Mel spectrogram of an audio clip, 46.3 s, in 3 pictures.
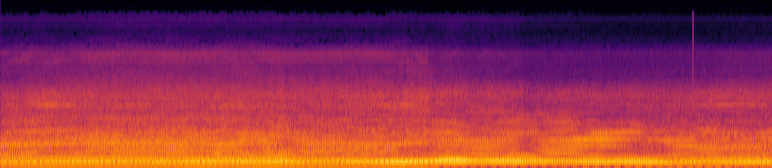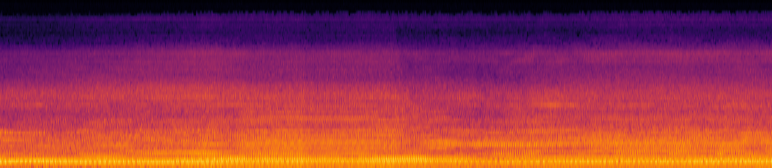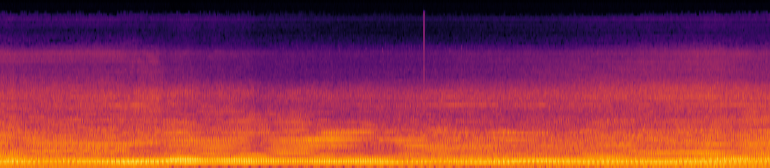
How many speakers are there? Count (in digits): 0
